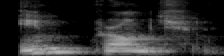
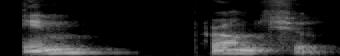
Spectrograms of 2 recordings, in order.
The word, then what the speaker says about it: impromptu: Dear friends, this is also called impromptu. Pay attention here how to pronounce this word. We have to pronounce this P and this P both. Look at it. Impromptu. Once again, impromptu which is spoken then and there.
